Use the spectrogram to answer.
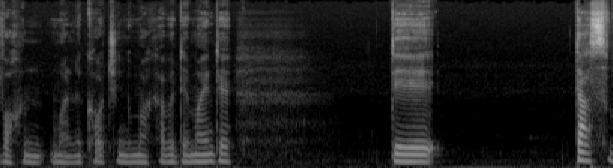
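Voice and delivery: usual speaking voice

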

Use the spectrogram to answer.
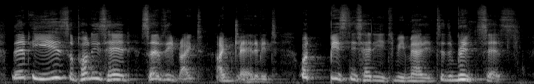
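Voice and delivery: high, eager, half laughing half crying; an old man giddy with childhood memories; excited old Scrooge. A narrator's reading. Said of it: "a most extraordinary voice between laughing and crying".

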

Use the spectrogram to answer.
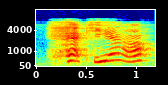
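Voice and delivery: high eager cheer; excited. Acted. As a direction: burst out with glee. Pixie eager to escape.

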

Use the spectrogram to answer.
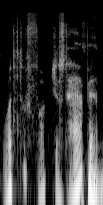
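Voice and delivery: very soft, low murmur to himself; stunned self-talk. Retold or imitated. Man retelling his shock alone in the bathroom, stunned low murmur. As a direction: retell a private thought under your breath.

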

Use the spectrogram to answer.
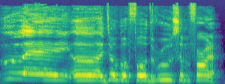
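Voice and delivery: high, loud brash foreigner voice; obnoxious foreigner. Retold or imitated. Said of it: "Just being like".

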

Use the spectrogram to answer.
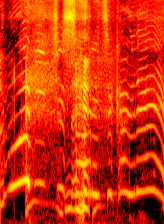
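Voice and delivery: very high, slow, giggling question; very high laughing mock query; laughing disbelief. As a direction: squeak it out through laughter at the absurd scene. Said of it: "everybody going".

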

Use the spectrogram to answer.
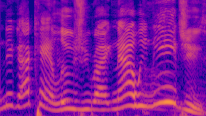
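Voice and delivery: high, rising, insistent appeal; acted-out desperate urging; retold urgent plea. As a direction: plead with a friend, pitch climbing. Retells his plea to crying friend.

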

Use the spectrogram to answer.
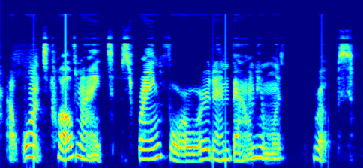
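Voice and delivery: plain reading voice

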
